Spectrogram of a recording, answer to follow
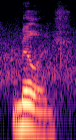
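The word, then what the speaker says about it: Milledge: Lastings Milage Millage. That D is silent.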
